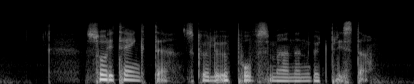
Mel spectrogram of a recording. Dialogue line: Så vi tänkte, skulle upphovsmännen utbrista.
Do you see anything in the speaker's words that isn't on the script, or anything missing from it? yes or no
no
